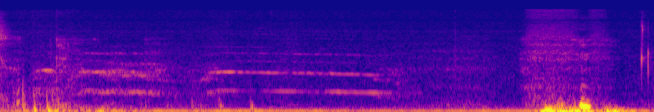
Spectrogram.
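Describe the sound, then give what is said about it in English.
A rooster crowing: one long, drawn-out cock-a-doodle-doo with clear tonal harmonics, followed by a louder, low, rough burst of sound near the end. “now you know that the rooster is awake.”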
